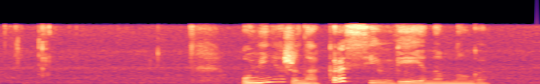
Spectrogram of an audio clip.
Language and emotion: Russian, positive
